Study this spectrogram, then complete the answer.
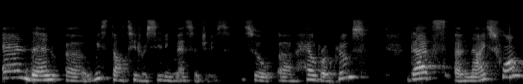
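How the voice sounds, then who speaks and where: Her fairly high voice swinging very widely in pitch, a woman with a French accent talks at a moderate pace. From France. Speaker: data scientist. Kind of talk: conference talk. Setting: online video talk. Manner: halting, many fillers and repeats.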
